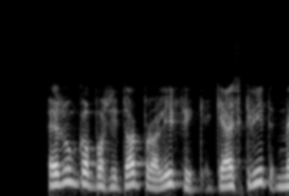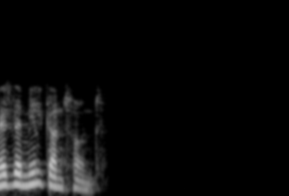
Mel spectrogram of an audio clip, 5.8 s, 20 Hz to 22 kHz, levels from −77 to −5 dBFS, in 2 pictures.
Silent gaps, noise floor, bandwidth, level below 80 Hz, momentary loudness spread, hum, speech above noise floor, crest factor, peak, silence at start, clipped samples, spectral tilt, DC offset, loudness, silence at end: none; under -90 dBFS; 5.2 kHz; -70 dBFS; 12 LU; none; over 64 dB; 20 dB; -10 dBFS; 0.5 s; under 0.1%; -9 dB/octave; under 0.1%; -26 LUFS; 1.9 s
